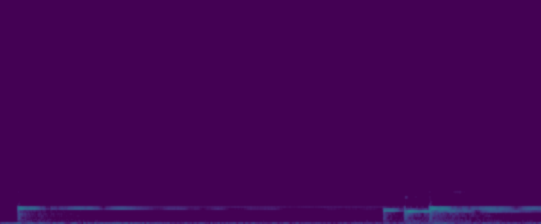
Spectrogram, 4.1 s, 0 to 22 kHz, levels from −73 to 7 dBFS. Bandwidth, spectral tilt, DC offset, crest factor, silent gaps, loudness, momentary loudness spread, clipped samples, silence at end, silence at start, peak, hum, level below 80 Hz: 16 kHz; -5.5 dB/octave; under 0.1%; 18 dB; none; -48 LUFS; 21 LU; under 0.1%; 0 s; 0 s; -34 dBFS; none; -64 dBFS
